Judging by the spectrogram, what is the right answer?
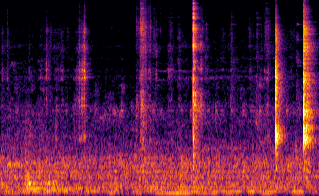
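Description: Metal spoon scraping and clinking against a ceramic bowl while stirring a mashed potato and shredded chicken filling, with a few sharp clinks, the loudest about four, five and a half and six seconds in.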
